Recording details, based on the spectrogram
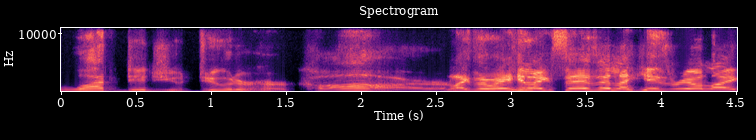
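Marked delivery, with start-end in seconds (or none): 0.0-2.6 very slow, drawn-out, swooping, funny delivery. Retelling a movie scene, quoting a line: imitating Kurt Russell's funny, weird delivery. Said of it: "he says it, like, in such a, like, funny way".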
